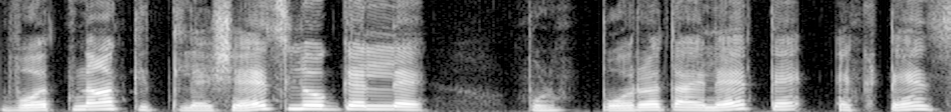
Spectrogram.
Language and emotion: Goan Konkani, sad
